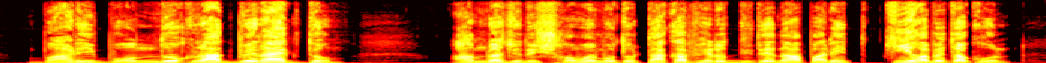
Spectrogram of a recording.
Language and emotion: Bengali, fearful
